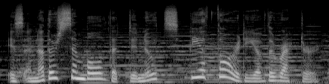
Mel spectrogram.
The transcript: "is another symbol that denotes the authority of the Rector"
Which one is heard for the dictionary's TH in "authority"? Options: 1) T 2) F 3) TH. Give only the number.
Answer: 3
